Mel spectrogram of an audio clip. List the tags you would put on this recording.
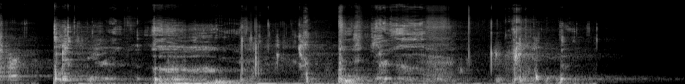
Sound effects > Experimental
Alien bite Creature demon devil dripping fx gross grotesque growl howl Monster mouth otherworldly Sfx snarl weird zombie

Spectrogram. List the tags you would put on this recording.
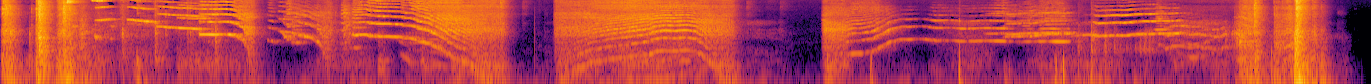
Sound effects > Objects / House appliances
Phone-recording creak foley open squeak

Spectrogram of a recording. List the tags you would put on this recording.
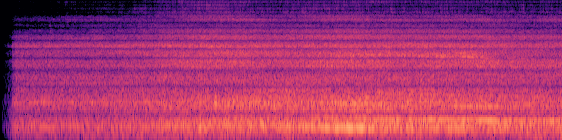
Sound effects > Vehicles
drive tram vehicle

